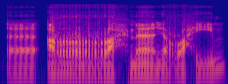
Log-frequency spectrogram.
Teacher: vibrating twice and not 3 or 4 or 5 times to make insisting of that tashdid of the Ra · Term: Ra with a shadda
